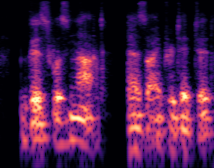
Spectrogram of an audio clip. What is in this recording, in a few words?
upset; fertig classic games; cybro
